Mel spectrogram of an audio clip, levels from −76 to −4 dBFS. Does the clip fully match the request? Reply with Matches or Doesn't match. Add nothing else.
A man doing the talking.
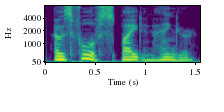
Matches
